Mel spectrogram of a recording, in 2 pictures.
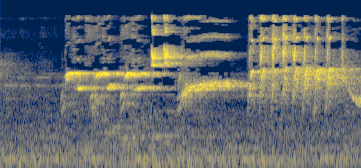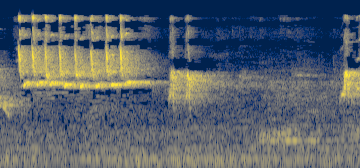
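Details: European goldfinches of the opal split satiné colour mutation singing throughout the day; bright tinkling phrases of high whistles, rapid buzzy trills and a falling slur, interspersed with short pauses.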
